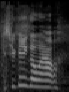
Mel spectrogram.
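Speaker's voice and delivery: normal talking voice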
